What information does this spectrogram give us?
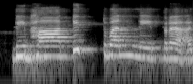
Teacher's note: Again, dvitvam here. Before tvan netra, extra tu is heard. So doubling, the tu is doubling. Therefore, we call it dvitvam.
